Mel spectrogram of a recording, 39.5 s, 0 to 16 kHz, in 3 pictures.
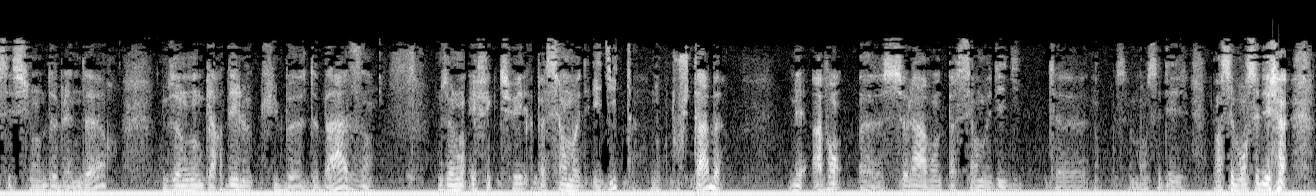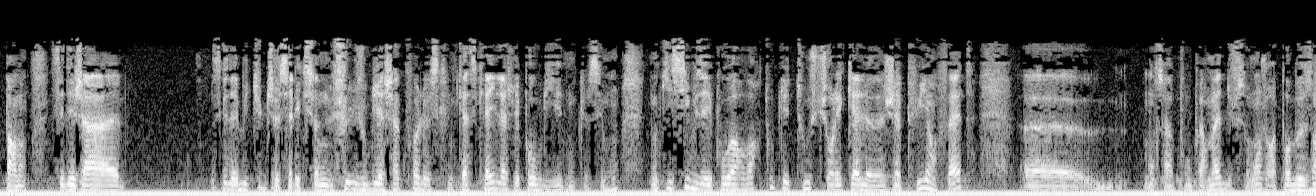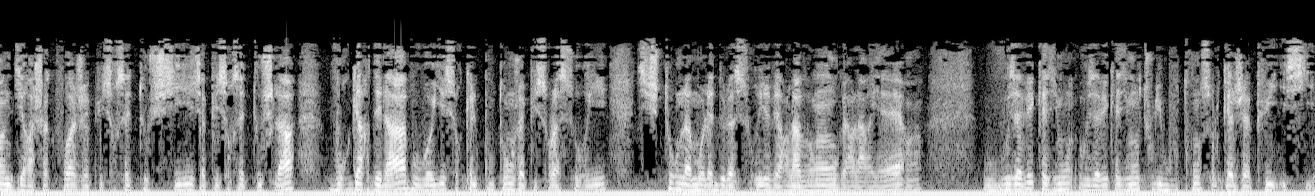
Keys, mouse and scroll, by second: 1.0-5.2 middle drag, 7.5-9.8 middle drag, 33.1-35.8 middle drag, 35.5-35.9 scroll up 1.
